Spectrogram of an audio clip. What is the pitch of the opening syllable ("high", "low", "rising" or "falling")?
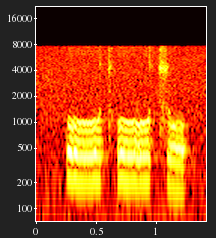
low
